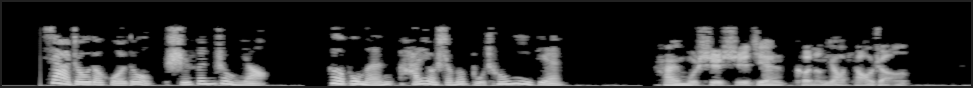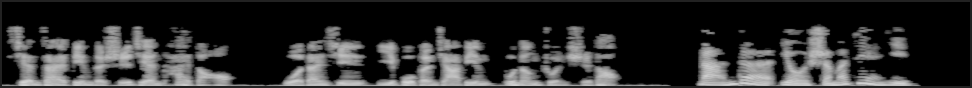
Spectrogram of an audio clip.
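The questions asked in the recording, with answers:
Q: 男的有什么建议?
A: 调整开幕式时间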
